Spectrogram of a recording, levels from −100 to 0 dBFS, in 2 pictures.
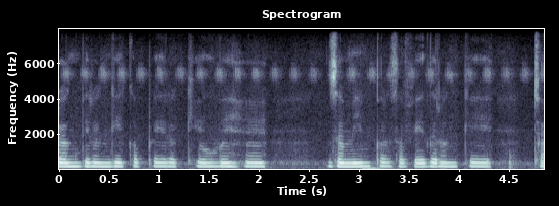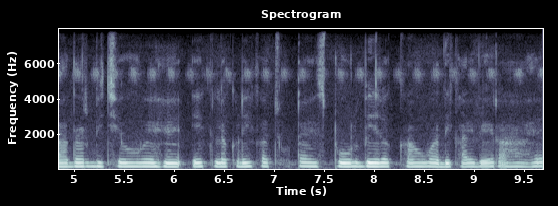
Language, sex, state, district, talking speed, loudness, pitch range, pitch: Hindi, female, Maharashtra, Aurangabad, 165 wpm, -17 LUFS, 185-195 Hz, 190 Hz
